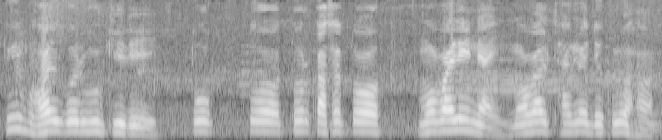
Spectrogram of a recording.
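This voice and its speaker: Comedy cartoon male actor as jittery young village lad, high voice, excitable colloquial griping, northern Bangladeshi accent. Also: normal speed, slight background noise, lightly acted. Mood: teasing. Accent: northern Bangladeshi regional. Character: anxious, panicky young village man scared of snakes. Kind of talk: comic cartoon dialogue.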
